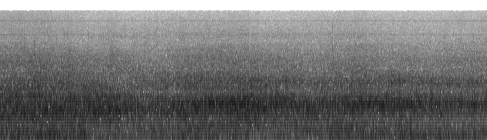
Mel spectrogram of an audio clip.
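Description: Steady rumbling roar of an approaching train, swelling a little midway and easing slightly near the end.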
